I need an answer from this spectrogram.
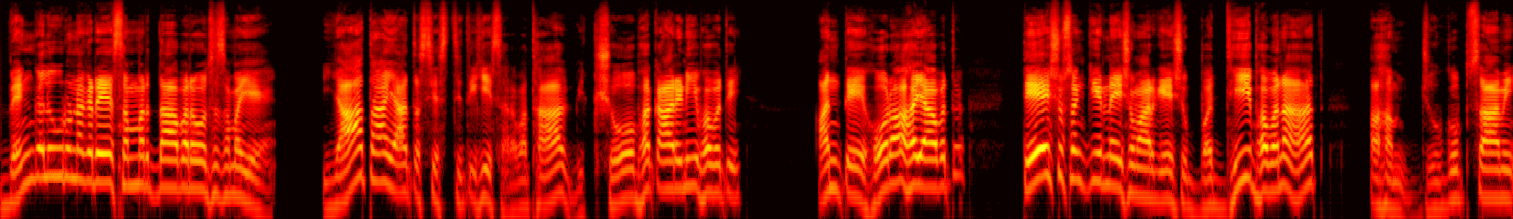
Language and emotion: Sanskrit, disgusted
